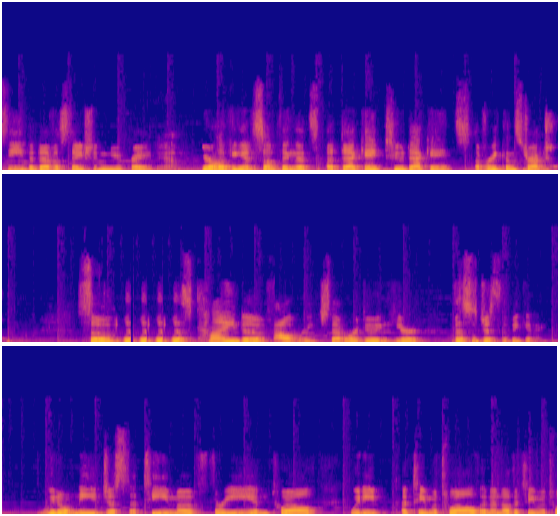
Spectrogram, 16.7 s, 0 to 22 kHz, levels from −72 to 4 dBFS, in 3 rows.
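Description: From 6.84 to 7.32 s the CD is stuck on one turn: a scratch keeps knocking the laser back a track, so a 160 ms slice of sound repeats three times, each jump marked by a brief mute. Unlike a dropout or buffer glitch, the stutter is fast and perfectly even.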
